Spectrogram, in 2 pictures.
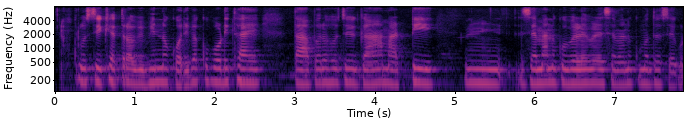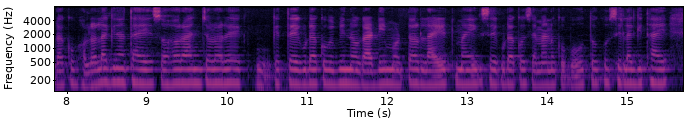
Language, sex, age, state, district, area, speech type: Odia, female, 30-45, Odisha, Mayurbhanj, rural, spontaneous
